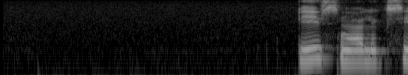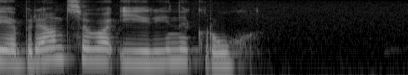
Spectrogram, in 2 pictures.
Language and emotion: Russian, neutral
